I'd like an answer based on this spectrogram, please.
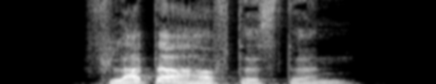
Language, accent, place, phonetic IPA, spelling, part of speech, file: German, Germany, Berlin, [ˈflatɐhaftəstn̩], flatterhaftesten, adjective, De-flatterhaftesten.ogg
- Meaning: 1. superlative degree of flatterhaft 2. inflection of flatterhaft: strong genitive masculine/neuter singular superlative degree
